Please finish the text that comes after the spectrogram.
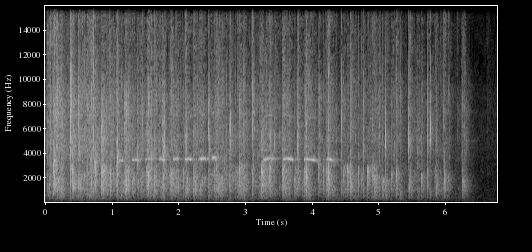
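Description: A church congregation applauds and claps steadily for several seconds, a dense sustained wash of hands that stops abruptly at the end.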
